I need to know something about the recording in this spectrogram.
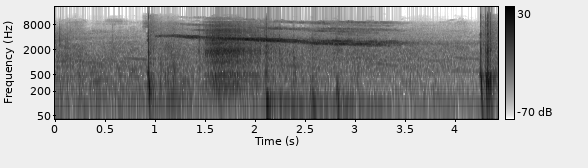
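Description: A firework rocket whistles as it shoots up.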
